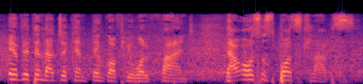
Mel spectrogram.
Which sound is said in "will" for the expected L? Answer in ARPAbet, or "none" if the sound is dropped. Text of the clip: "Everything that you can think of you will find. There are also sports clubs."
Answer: L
